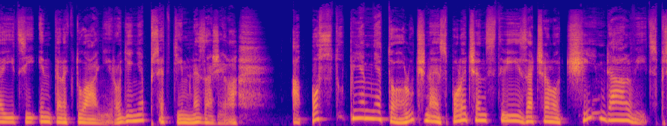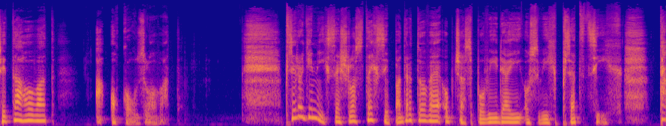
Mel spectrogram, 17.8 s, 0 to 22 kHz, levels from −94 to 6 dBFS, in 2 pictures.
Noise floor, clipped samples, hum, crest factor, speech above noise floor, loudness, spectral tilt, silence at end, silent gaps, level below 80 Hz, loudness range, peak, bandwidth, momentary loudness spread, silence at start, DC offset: -70 dBFS; under 0.1%; none; 18 dB; 49 dB; -22 LUFS; -4.5 dB/octave; 0 s; none; -54 dBFS; 5 LU; -4 dBFS; 18.5 kHz; 8 LU; 0 s; under 0.1%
